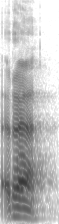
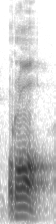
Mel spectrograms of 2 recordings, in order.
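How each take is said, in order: First: The r is light, with a thin, clear vowel. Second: The r is heavy, with a dark, full vowel. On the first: "la atenuada" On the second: "la enfatizada"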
